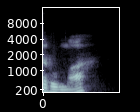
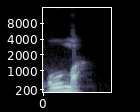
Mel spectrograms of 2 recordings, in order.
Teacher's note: Contoh yang lain yang dapat diberikan adalah perkataan rumah, di mana kalau BM standard bunyi dia rumah, kalau dialek Perlis bunyi dia rumah. Jadi, proses nasalisasi tersebut berlaku pada suku kata yang kedua, iaitu bunyi mah.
